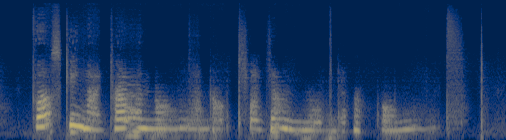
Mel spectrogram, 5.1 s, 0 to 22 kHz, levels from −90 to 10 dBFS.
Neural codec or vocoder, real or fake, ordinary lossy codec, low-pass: codec, 44.1 kHz, 0.9 kbps, DAC; fake; none; none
